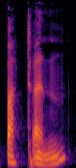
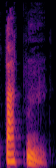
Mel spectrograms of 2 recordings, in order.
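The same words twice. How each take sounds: First: The air is released through the mouth. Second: The air is released through the nose. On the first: "you let the air out your mouth" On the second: "Or you can let the air out your nose"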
